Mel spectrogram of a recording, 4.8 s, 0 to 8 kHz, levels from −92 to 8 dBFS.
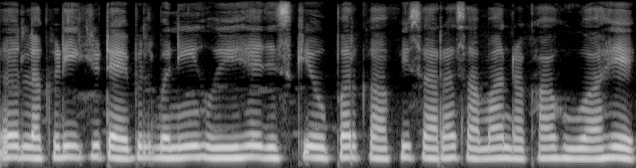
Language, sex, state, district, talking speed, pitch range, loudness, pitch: Hindi, female, Odisha, Nuapada, 175 wpm, 180-195 Hz, -15 LUFS, 190 Hz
